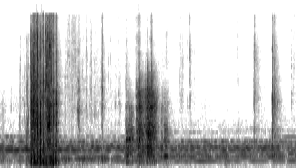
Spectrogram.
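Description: Angels of Atlantis oracle cards shuffled close by in two quick riffling bursts, followed by a few light taps and card handling.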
